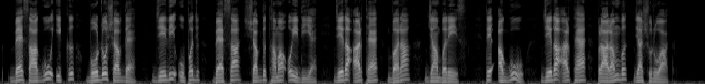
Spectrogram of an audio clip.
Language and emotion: Dogri, neutral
